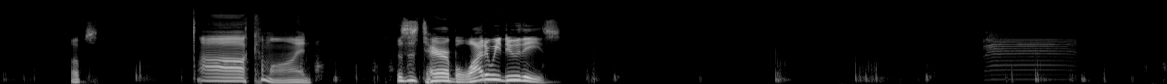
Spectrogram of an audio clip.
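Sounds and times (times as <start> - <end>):
speech: 0.7 - 1.0, 2.0 - 3.2, 4.0 - 5.7
sheep bleating: 9.8 - 10.9.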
